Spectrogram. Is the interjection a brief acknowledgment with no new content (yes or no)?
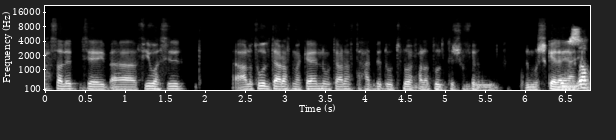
no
